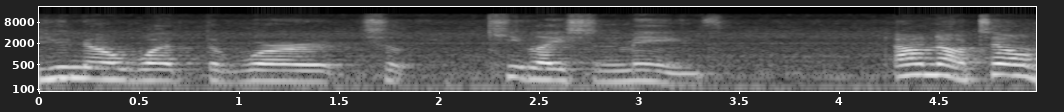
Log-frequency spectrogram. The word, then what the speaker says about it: chelation: And I was saying it wrong. I was saying chelation until Queen Randy corrected me.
